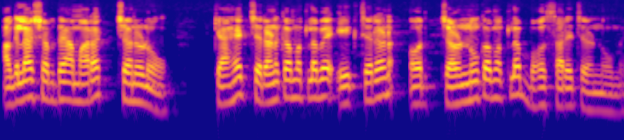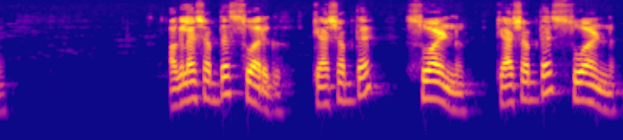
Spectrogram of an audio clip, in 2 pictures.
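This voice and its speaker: Male teacher, slow measured dictation, muffled lo-fi sound. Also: on the high side, lively intonation. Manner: speaks slowly with pauses, repeats each word. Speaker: Hindi teacher.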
